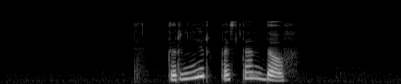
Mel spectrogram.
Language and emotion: Russian, positive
